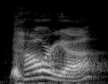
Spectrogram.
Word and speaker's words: how are ya: How are ya? That's a connected phrase. How are you? How are ya?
